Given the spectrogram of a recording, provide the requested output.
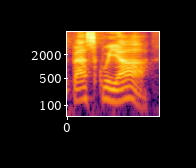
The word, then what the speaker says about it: Basquiat: I've been correct on my pronunciation of Basquiat. And so, no, it's Basquiat.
